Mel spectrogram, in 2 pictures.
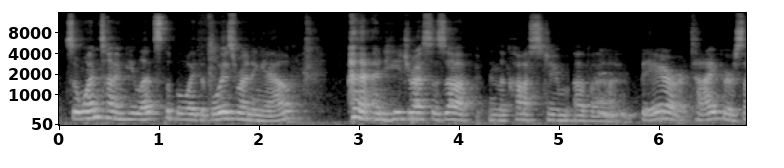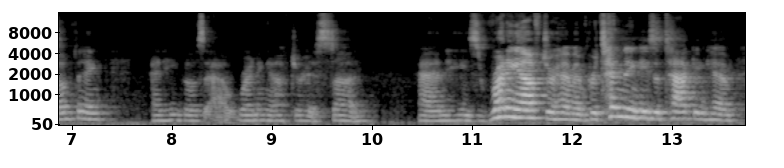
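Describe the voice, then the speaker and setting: A woman's voice: medium pitch, normal speed, a little hiss or hum. Earnest woman teaching a Torah class. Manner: earnest, animated storytelling to a group. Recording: roomy echo.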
